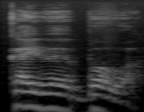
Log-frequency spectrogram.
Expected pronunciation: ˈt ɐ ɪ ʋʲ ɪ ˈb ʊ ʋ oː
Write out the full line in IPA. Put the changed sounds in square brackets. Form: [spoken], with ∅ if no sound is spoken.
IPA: [ˈk] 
